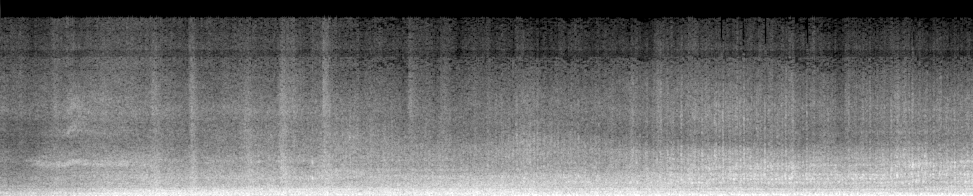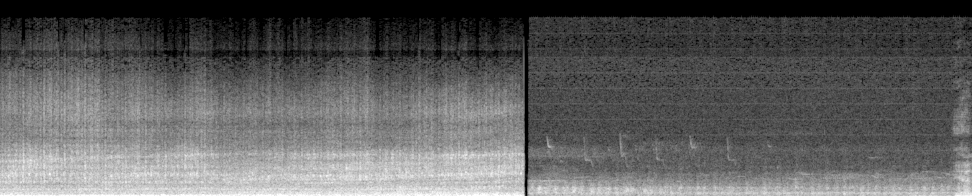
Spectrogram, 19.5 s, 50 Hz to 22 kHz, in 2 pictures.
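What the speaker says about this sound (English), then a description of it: "devastating sound of a 3-cylinder engine marks the arrival of Braunton on an English Riviera Express" The 3-cylinder steam locomotive Braunton arrives hauling an English Riviera Express special, a loud, close, continuous roar with rolling rail clatter that drops abruptly to a quieter rumble near the end.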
